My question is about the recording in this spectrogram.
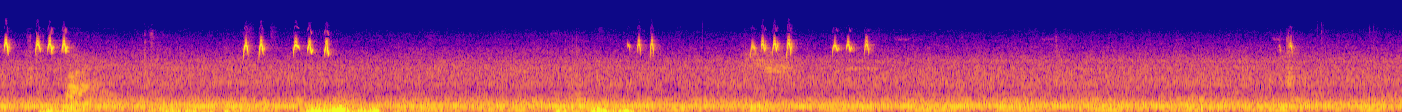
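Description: Serama bantam chick peeping in quick groups of short, high peeps: a few right at the start, four at about two seconds, a longer run between about five and six and a half seconds, and a single peep near the end. A steady low hum and a couple of low thumps lie underneath.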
